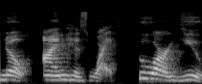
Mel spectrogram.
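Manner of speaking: angry screaming tone, held back and half-hearted. Retelling a phone call where the other woman kept screaming, retelling a scream. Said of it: "she just kept screaming".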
